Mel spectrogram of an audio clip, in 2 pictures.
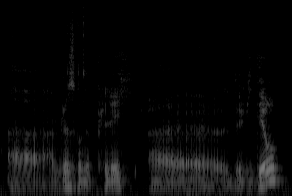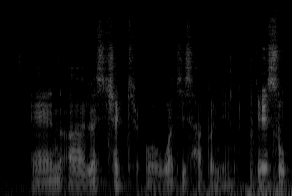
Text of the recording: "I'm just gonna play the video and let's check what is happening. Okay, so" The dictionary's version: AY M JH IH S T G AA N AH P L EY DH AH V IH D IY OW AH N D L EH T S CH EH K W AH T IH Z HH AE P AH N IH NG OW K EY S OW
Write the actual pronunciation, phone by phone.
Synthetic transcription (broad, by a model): AY M JH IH S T G AA N AH P L EY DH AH V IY D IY OW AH N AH L EH T S CH EH K W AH T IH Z HH AE P AH N IH NG OW K EY S OW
